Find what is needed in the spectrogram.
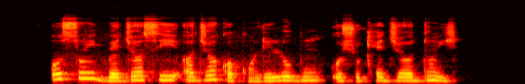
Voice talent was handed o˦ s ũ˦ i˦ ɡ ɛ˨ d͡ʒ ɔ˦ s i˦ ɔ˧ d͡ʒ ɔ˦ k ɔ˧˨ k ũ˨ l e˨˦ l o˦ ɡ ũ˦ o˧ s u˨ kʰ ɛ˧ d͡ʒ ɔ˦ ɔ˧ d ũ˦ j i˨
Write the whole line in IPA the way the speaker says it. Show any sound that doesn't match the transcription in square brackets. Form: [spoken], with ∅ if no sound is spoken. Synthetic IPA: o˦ s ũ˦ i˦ [ɡ͡b] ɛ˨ d͡ʒ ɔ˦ s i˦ ɔ˧ d͡ʒ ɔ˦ k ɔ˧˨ k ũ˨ l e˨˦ l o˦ ɡ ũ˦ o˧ [ʃ] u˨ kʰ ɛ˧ d͡ʒ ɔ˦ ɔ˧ d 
